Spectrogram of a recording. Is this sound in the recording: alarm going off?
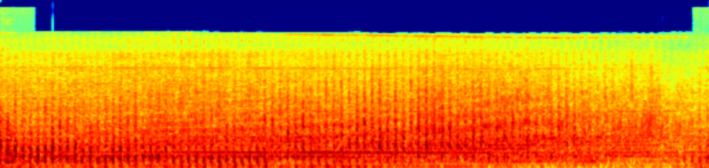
no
